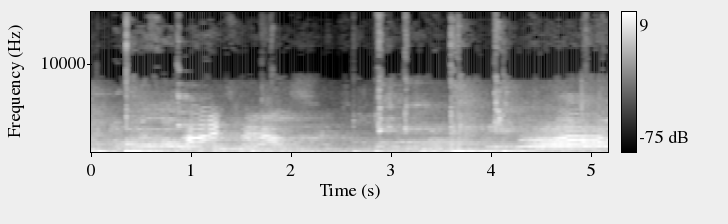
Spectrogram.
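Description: Players' shoes squeak sharply on a hard court.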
